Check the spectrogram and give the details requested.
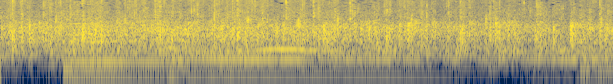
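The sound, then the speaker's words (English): A crowd applauds steadily for two speakers this morning, many hands clapping in a dense, sustained wash of sound, with a low sustained organ-like tone humming underneath throughout. “Let's give them a hand clap.”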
